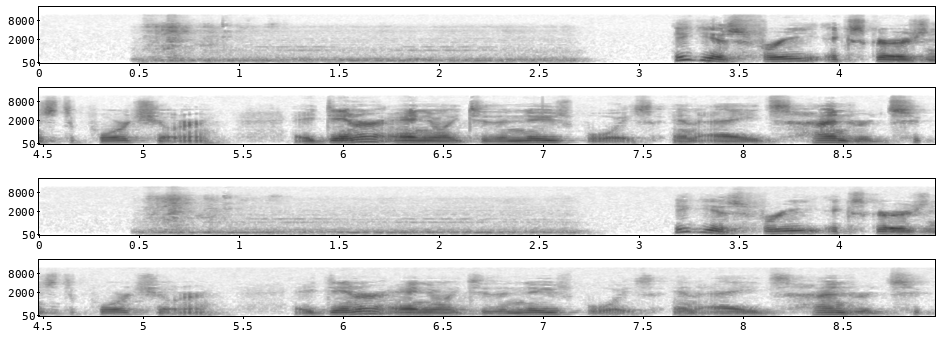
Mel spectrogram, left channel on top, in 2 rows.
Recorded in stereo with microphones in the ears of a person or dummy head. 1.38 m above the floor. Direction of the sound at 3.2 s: 60° left (ahead or behind).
